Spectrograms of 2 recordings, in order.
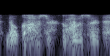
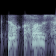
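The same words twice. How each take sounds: First: Barely audible whisper, imitating a child; secretive whisper. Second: Low and hushed, not yet whispered; secretive child. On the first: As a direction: whisper it as if drawing dad's ear closer. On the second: Retold or imitated. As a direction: softly imitate a kid beckoning dad nearer. Retold child drawing dad nearer.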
